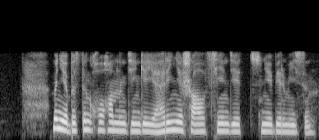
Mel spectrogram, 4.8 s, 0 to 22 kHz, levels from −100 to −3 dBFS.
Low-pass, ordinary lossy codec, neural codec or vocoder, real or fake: 5.4 kHz; none; none; real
